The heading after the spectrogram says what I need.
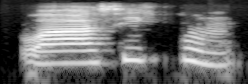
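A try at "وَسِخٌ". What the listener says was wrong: ওয়াতে টান নাই,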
